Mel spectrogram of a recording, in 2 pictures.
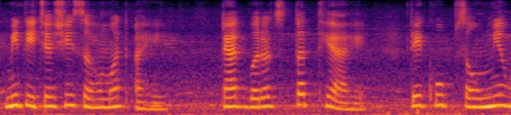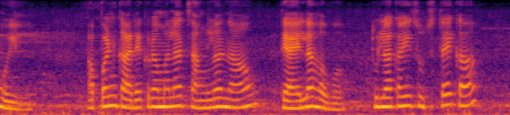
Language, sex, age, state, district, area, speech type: Marathi, female, 45-60, Maharashtra, Thane, rural, read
